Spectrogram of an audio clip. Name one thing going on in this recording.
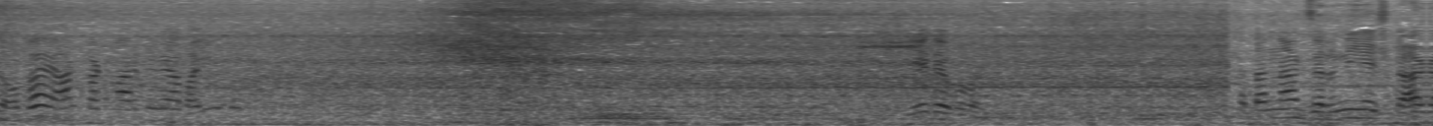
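A motorbike engine hums steadily while riding along a road.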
